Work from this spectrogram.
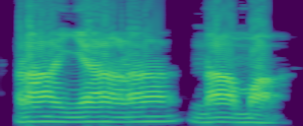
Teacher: पंचम वर्ण नासक्य व्यंजन कहा। इनका उच्चारण नासिका के द्वारा होता है। अगला है अंतस्थ।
